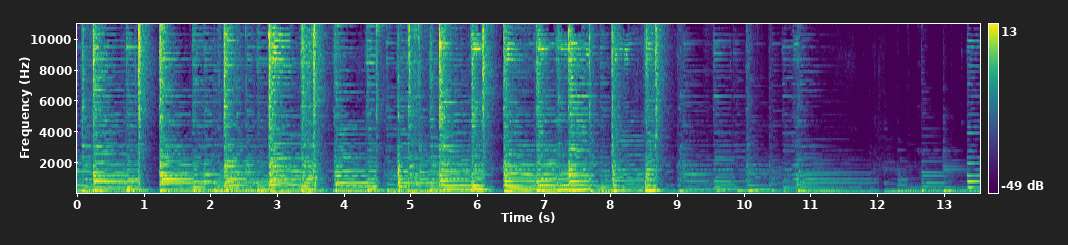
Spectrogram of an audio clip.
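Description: Acoustic guitar with a capo strummed in a rhythmic chord pattern. The strokes thin out over the last few seconds, leaving the chords to ring more softly.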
